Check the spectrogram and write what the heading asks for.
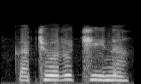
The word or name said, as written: China cachoro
